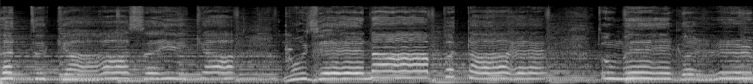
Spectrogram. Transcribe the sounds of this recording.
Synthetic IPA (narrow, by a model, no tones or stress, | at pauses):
lət̪kjaːsɐɦikjaː | mʊd͡ʒʱenapɐt̪aɦɛ | t̪ʊmẽɡʱɐɾ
